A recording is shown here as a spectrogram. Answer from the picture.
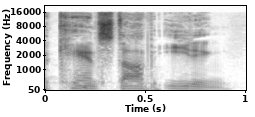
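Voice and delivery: normal talking voice

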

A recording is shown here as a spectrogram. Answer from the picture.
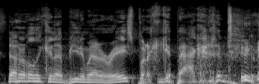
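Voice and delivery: laughing with glee. Real, not acted. Gleeful about beating rival.

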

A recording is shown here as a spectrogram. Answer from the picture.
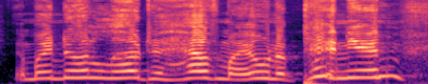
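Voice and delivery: high, loud wailing whine; mock crying. Crying kid protesting at the diner, wailing. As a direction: wail it like a crying child. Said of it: "he starts crying, goes".

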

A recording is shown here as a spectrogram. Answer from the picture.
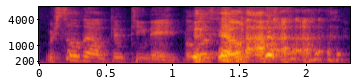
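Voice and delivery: half-laughing pep call; laughing rally cry; reluctant hype. Retold or imitated. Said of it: "And I was like".

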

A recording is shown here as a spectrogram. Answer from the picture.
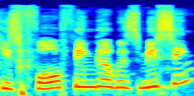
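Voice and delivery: usual speaking voice

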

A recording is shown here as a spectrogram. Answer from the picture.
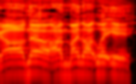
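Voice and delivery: shaky stab at a Boston cop; attempted Boston accent. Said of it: "I can't do the Boston accent".

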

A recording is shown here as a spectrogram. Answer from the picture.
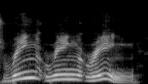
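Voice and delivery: high ring, ring; phone ring imitation. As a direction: chime it like a phone. Mimicking phone ringing.

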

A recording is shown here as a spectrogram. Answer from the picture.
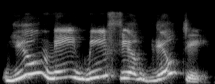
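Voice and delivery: slow, hurt blaming tone; a parent's resentful reproach; guilty accusation. Retold or imitated. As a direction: accuse the child with wounded guilt. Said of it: "This is how parents often react".

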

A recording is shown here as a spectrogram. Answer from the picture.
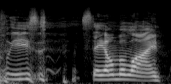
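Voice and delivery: slow mock phone message, laughing; drawn-out automated announcement broken by a laugh; hold-line recording. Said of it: "I like to say".

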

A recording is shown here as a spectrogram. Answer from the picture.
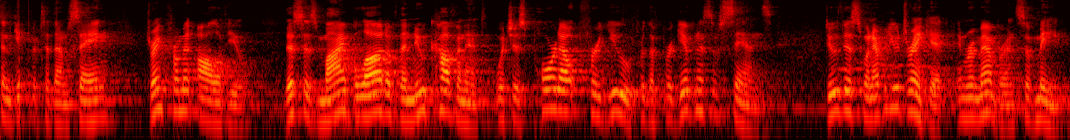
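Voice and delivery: normal talking voice

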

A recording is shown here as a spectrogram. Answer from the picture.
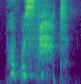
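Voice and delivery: breathless frightened whisper; hushed, startled by the bang. Acted.

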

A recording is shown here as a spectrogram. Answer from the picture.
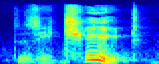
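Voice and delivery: loud, mock-astonished repeat of a question; incredulous echo. Golfer echoes the writer's question about Trump, incredulous.

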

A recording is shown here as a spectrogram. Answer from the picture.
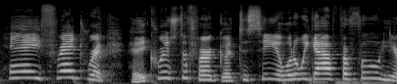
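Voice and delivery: high, bright welcome to friends; cheerful party greeting. Pretend. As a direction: greet your buddies at the door with big energy.

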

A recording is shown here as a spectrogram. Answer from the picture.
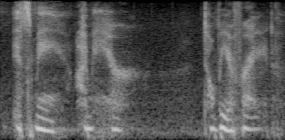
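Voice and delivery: low, hushed comfort; gentle reassurance. Acted. Jesus to those facing life's hardest, tenderly reassuring. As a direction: soothe softly, almost whispering.

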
